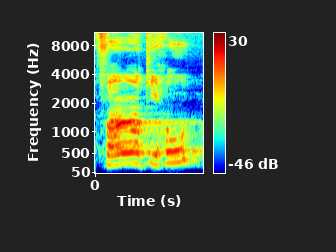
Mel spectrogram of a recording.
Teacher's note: فانکحو نون میں یہاں پر اخفا ہوگا، نون کی آواز کو ناک میں چھپا کر پڑھیں گے۔ ہو یہاں پر واو مدہ ہے، اسے ایک الف کے برابر کھینچ کر پڑھیں گے۔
